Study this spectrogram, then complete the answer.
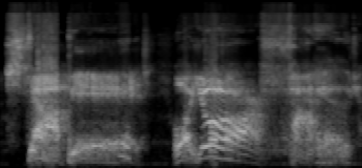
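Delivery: strained, drawn-out angry boss shout; Vince McMahon yelling. Pretend. Boss threatening to fire commentator, strained shout. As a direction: threaten him like a furious boss. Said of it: "And Booker's like".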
